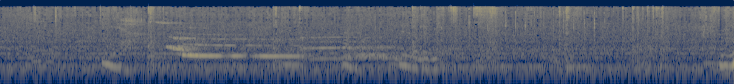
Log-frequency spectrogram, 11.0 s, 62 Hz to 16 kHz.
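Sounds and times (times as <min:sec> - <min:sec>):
dog howling and whining: 0:02.3 - 0:06.6.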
